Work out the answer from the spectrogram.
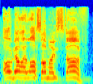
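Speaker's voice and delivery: high, loud wail of loss; dismayed outcry. Real, not acted. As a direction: wail over everything you just lost. Died and lost items.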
